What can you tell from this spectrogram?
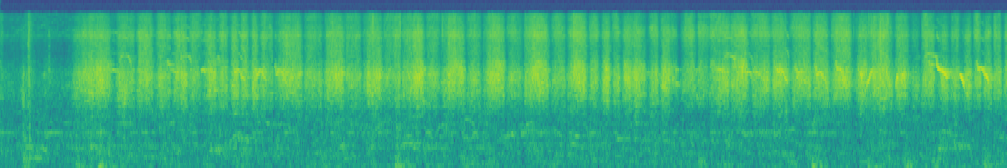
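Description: Blackboard duster scrubbed quickly back and forth over a chalkboard, wiping off chalk writing: a steady scratchy rubbing that starts about a second in.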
